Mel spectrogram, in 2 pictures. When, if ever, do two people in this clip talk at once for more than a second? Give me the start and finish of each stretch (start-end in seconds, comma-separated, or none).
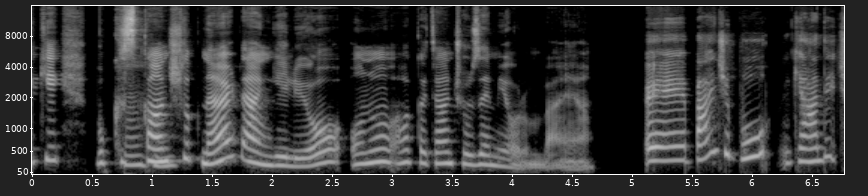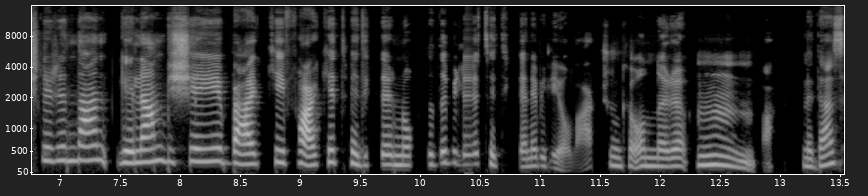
none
